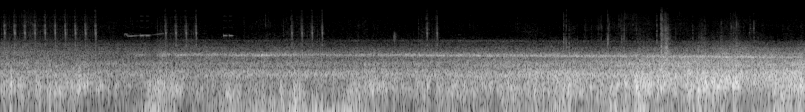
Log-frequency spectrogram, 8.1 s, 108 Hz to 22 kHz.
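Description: Jet noise from a Boeing 787-9 Dreamliner's Rolls-Royce Trent 1000 engines: a steady rush of engine noise with a faint high whine held through the middle, growing louder over the last few seconds.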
